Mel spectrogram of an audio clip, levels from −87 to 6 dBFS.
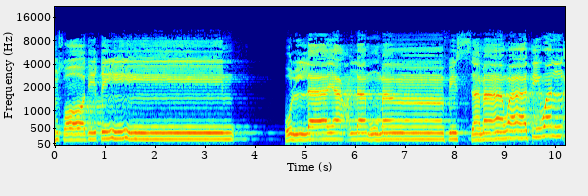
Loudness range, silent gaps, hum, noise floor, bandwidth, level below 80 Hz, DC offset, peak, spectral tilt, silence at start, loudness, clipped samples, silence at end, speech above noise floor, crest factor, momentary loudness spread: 2 LU; none; none; -57 dBFS; 10.5 kHz; -60 dBFS; under 0.1%; -2 dBFS; -4 dB/octave; 0 s; -16 LUFS; under 0.1%; 0 s; 42 dB; 14 dB; 5 LU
